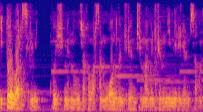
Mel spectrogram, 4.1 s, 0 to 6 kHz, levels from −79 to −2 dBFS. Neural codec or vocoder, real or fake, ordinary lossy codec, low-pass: none; real; none; 5.4 kHz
